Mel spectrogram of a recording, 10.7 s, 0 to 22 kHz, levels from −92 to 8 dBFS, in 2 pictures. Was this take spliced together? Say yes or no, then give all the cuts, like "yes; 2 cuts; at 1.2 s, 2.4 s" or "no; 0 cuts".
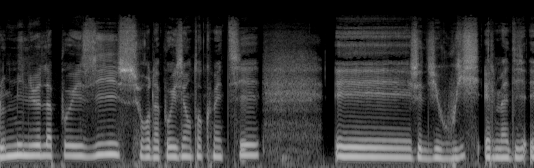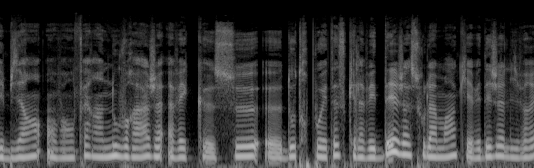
no; 0 cuts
